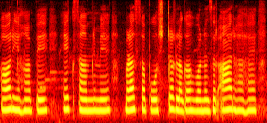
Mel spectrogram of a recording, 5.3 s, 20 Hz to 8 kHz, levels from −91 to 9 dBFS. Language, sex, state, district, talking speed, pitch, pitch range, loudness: Hindi, female, Jharkhand, Palamu, 170 wpm, 240 Hz, 230-250 Hz, -15 LUFS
